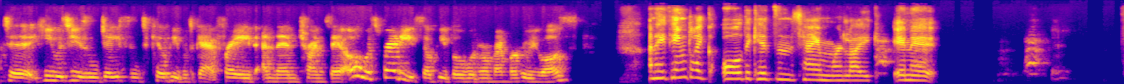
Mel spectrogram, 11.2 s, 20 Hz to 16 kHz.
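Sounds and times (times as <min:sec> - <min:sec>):
speech: 0:00.0 - 0:09.4
dog barking outside a window: 0:08.8 - 0:09.1, 0:10.0 - 0:10.8.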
